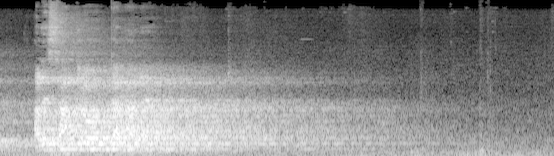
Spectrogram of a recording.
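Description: A pipe organ plays a loud chord that dies away slowly, echoing through a large hall.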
